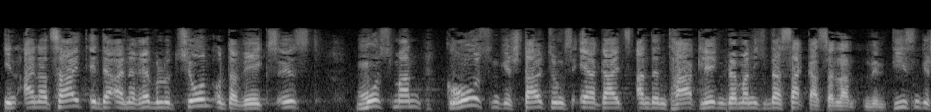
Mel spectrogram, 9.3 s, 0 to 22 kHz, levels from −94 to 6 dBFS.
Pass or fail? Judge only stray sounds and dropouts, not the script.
pass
